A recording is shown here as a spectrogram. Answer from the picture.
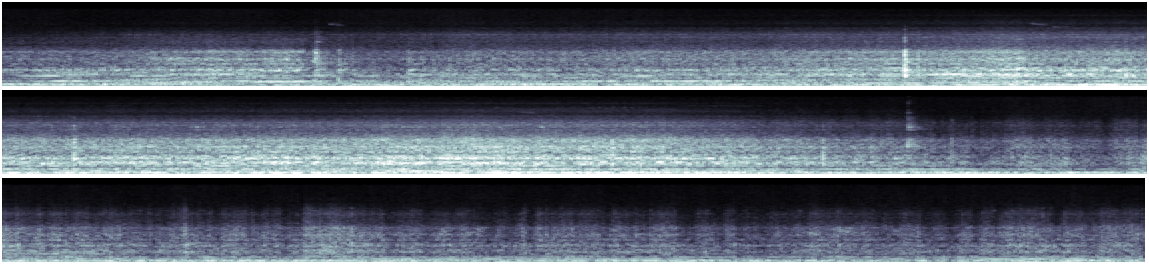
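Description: Subaru Impreza's flat-four engine and exhaust at low speed, picking up gently in the first few seconds, louder around the middle and then easing off. There is a single sharp click about four seconds in.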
